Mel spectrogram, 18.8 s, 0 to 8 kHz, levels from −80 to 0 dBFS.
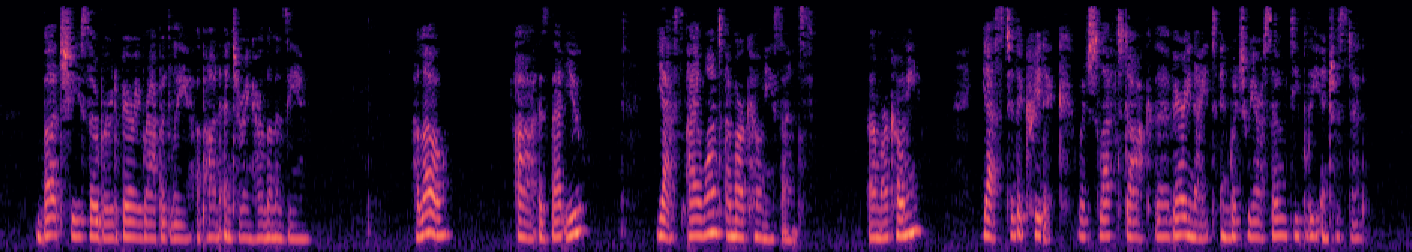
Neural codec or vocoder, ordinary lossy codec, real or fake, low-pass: codec, 16 kHz, 16 kbps, FreqCodec, larger model; MP3, 32 kbps; fake; 7.2 kHz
